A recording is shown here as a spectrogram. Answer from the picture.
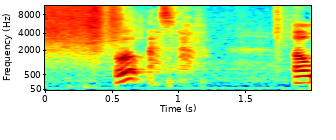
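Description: Aerosol cooking spray hissing out of the can onto aluminium foil, a short burst that cuts off about half a second in.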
